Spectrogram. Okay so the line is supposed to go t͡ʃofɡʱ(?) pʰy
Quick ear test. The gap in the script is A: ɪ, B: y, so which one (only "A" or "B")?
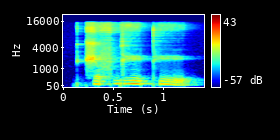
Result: B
